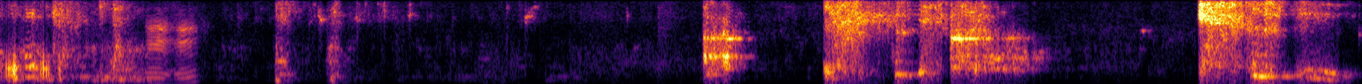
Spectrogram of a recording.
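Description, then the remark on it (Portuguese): Harsh, raspy coughing from someone having an allergy attack in cold weather, several separate bouts with short quiet pauses between them, some bursts drawn out and throaty, others quick and sharp. “Aqui tá muito frio, eu tô numa crise alérgica. Tosse.”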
